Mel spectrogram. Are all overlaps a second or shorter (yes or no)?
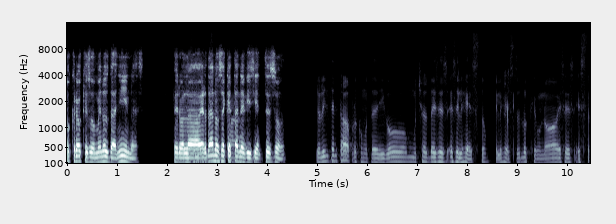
no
